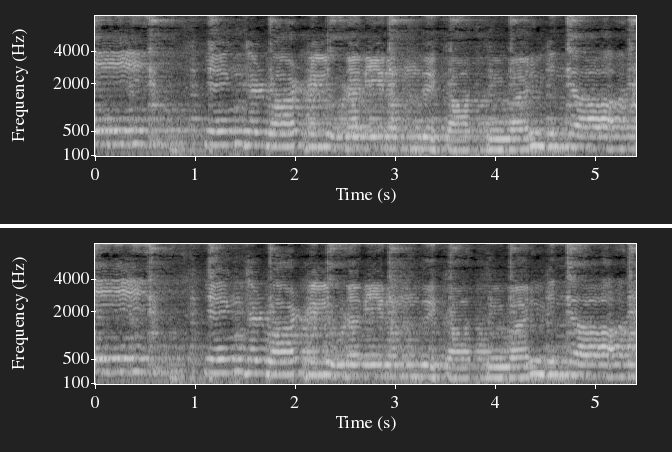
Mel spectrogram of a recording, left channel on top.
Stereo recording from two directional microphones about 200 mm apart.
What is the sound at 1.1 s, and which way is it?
Music, 35° right (ahead or behind).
